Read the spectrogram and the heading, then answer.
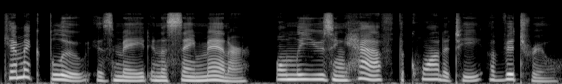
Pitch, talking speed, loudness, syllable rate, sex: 200 Hz, 160 wpm, -17 LUFS, 4.2 syllables/s, female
